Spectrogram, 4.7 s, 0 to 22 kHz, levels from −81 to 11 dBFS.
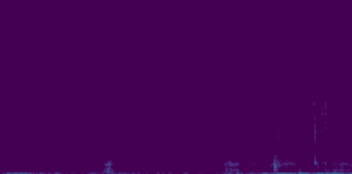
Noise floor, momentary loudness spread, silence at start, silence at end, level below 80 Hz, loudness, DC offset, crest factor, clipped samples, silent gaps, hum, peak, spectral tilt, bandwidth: -77 dBFS; 8 LU; 0.05 s; 0 s; -64 dBFS; -64 LUFS; under 0.1%; 18 dB; under 0.1%; none; none; -40 dBFS; -4.5 dB/octave; 16 kHz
